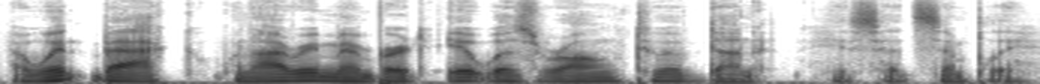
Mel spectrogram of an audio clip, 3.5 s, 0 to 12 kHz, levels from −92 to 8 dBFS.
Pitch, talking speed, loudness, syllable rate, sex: 90 Hz, 275 wpm, -20 LUFS, 6.5 syllables/s, male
